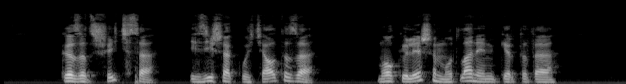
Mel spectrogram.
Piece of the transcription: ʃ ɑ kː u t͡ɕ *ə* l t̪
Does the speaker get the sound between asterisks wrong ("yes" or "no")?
yes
